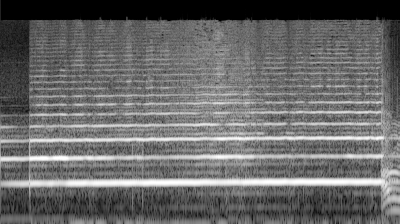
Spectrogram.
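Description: Civil defense air-raid siren sounding a sustained wail, its pitch rising slowly, for an air-raid rehearsal. It grows louder about a third of a second in.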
